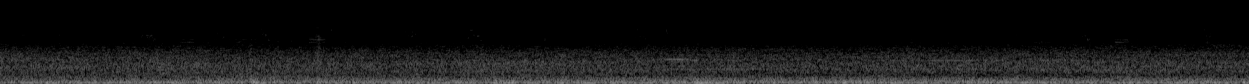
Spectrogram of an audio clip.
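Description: Steady outdoor city ambience: a low, even rumble of distant traffic and wind on the microphone, with faint short high chirps scattered throughout.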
